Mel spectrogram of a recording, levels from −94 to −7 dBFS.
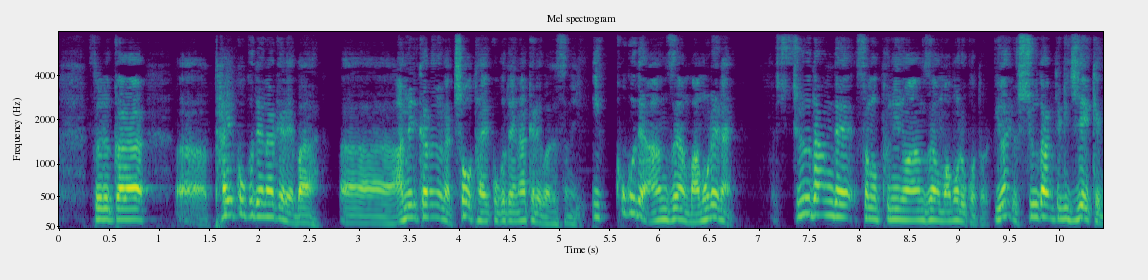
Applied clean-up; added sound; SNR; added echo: neural mask model DeepFilterNet 3.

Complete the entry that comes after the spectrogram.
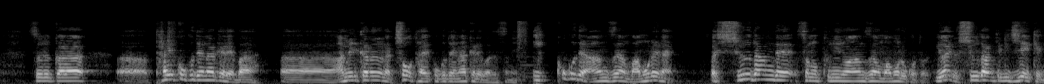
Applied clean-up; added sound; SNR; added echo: neural separator model SepFormer DNS4.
